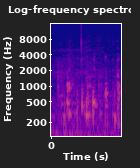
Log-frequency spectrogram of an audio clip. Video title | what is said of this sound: Tesla Cybertruck Air Compressor Ultra+ Tire Repair Kit | I shake it you can hear it that's the goopy stuff that goes inside of your tire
